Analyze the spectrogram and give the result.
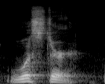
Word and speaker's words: Worcester: Deerfield, New Hampshire is terrifyingly close, and Worcester, Massachusetts is pronounced Worcester. – Worcester, Mass. – What? Worcester, Mass. So there is our lesson for today.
